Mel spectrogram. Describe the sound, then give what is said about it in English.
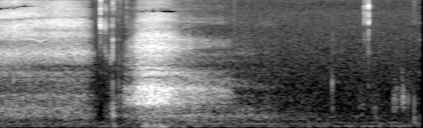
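A deep breath drawn in during a guided breathing practice: one soft, airy inhalation swells and then fades away, quiet and alone with no talking. “I'm taking another breath in”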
